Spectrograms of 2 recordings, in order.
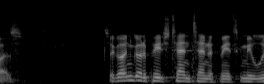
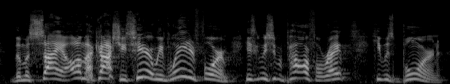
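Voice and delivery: excited shepherds; 6 semitones higher, 5 dB louder than usual. Retold or imitated. Shepherds react again.

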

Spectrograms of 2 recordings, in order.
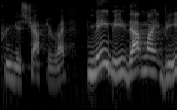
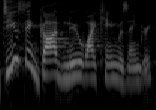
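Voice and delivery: ordinary delivery

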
